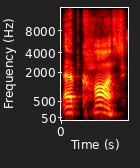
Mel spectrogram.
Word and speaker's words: Epcot: But anyway, yeah, I mean, yeah, it is Epcot, Gabe. That's the proper pronunciation.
